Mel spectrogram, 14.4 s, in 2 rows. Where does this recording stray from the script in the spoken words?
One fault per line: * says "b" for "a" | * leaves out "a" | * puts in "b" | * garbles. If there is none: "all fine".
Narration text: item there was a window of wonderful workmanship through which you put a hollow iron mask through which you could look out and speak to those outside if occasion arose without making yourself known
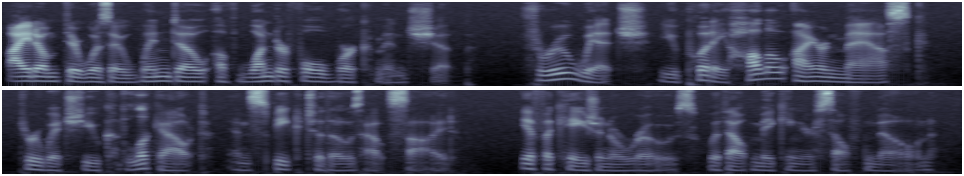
all fine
